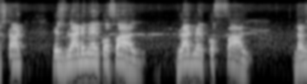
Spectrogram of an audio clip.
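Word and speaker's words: Coufal: points at the start is vladimir koffal vladimir koffal that's how we pronounce him he's done it in fpl as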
